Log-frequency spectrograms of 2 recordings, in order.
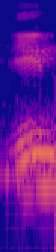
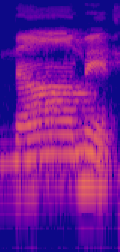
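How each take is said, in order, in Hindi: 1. यह अंग्रेज़ी 'name' जैसा सुनाई देता है, एक शब्दांश। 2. यह 'nahmeh' जैसा सुनाई देता है, दो शब्दांश। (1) "ये नेम नहीं है" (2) "हम जर्मन पढ़े तो ये हम पढ़ेंगे नामे"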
